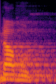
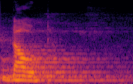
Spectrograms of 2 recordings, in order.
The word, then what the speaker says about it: doubt: हैं डाबुट, बोलते हैं डाबुट, जो गलत है, क्योंकि टी से पहले बी आया है, टी से पहले बी आया है, तो DOUT, टी से पहले बी आया है तो क्या हो गया, बी साइलेंट हो गया, तो इतना पढ़ना है, DOUT, यानी पढ़ने के लिए इतना, लिखने के लिए बी लिखना है, यानी इसको बोलना है क्या, डाउट, डाउट।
